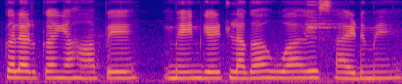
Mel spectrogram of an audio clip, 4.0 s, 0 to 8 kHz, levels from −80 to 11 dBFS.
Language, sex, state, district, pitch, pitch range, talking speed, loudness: Hindi, female, Madhya Pradesh, Bhopal, 225 Hz, 220-235 Hz, 165 wpm, -18 LUFS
